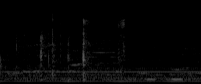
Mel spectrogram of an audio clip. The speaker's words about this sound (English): Well, you can hear me do it now with my scissors. It's just normal scissors. These are the ones I don't use for other stuff.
